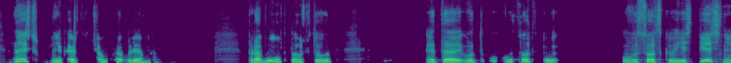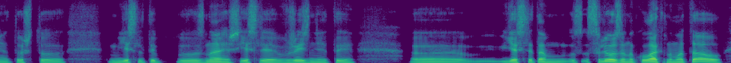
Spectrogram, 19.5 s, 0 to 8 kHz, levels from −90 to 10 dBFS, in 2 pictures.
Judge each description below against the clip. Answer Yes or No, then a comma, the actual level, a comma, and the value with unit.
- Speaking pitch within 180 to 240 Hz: No, low, 125 Hz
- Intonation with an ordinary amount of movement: Yes, average, 3.1 semitones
